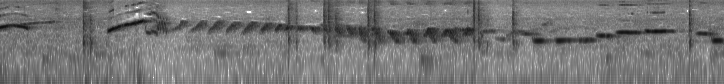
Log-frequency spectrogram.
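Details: Borneo white-rumped shama performing a rattling kretekan song meant to provoke other shamas into answering: a rising whistle, then a fast descending series of slurred notes, then low steady whistles, with sharp clicks throughout.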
